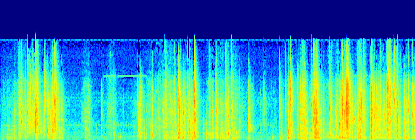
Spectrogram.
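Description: Crinkling of a clear plastic soft-bait package being handled, a burst in the first second, a short lull, then steady crinkling through the rest.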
